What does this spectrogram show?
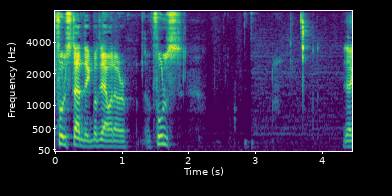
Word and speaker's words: Vollständig: own Bankai version right full standing as it pronounced full standing yeah full standig a bit f f sound full standing kind like fun you know v o n Fun you know now it's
